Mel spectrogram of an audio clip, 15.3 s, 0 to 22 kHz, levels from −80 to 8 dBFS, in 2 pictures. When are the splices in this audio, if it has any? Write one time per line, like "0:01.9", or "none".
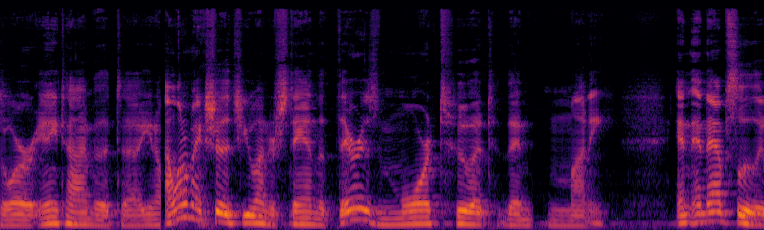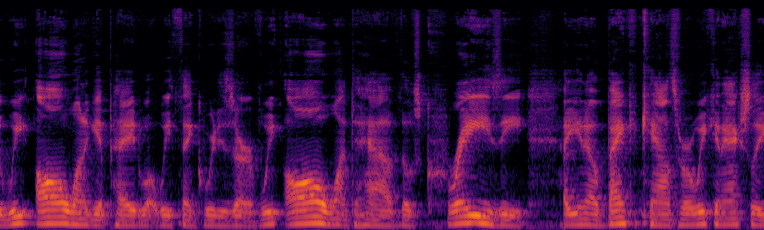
0:01.6
0:05.3
0:13.3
